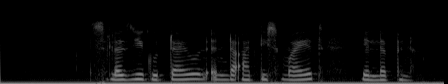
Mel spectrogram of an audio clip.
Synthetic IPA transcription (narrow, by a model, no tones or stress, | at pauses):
sɨləzːihɡud̪ːajunɨ̰nd̪əʔad̪ːismajɛt̪ | jɛlːəbːɨnəm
